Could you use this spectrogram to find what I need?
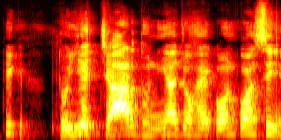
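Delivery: ordinary talk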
